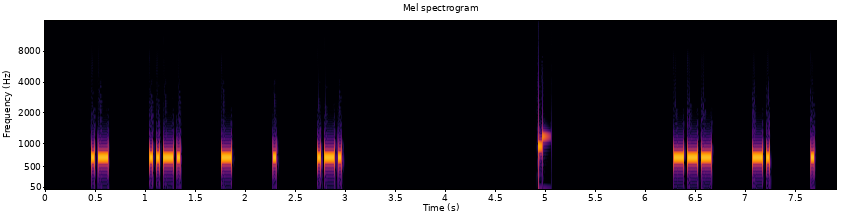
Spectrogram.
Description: Morse code, heard as a keyed tone, about 36 wpm, spaced as for 16 wpm, 700 Hz. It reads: AFTER ONE
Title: 4x Character Spacing - Top 200 Words - 35wpm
